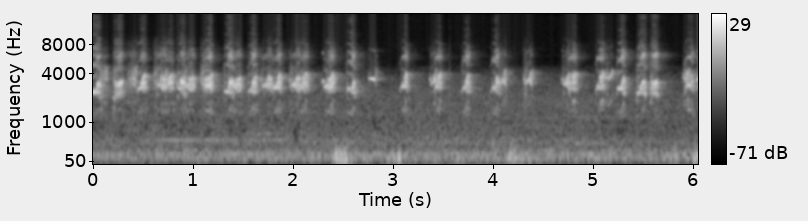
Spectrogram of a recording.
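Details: Sooty-headed bulbul chick calling, used to lure its parent birds: short, harsh chirps given in quick pairs and clusters, repeated steadily for the whole stretch over a faint low hum, with a couple of soft thuds midway.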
